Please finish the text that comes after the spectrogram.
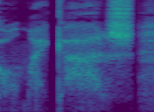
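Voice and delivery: breathless scared whisper. Retold or imitated. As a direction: whisper it to yourself in shock. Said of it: "And I'm just like".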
